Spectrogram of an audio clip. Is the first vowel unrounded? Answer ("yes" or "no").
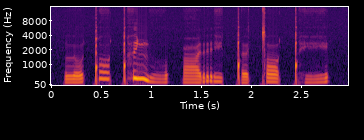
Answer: no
